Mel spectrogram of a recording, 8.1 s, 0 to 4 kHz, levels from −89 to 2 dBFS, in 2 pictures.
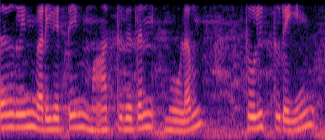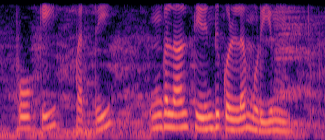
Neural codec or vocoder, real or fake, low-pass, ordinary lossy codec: none; real; 3.6 kHz; none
